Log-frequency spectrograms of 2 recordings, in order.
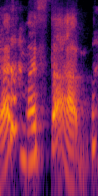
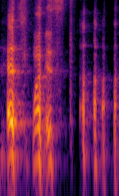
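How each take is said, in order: First: Laughing call. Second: Slow laughing repeat. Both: Pretend. Spotting Taco Bell while riding.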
